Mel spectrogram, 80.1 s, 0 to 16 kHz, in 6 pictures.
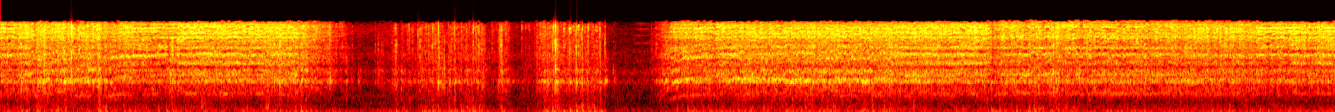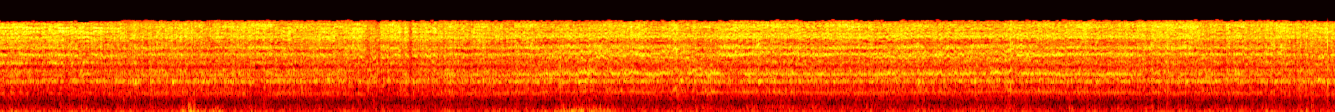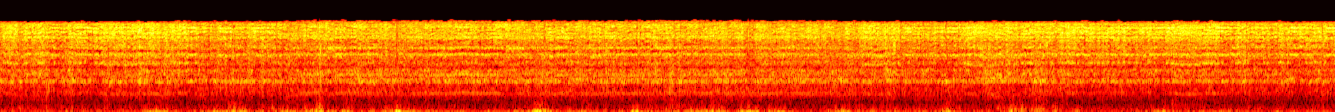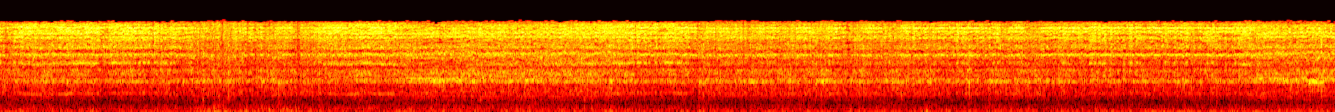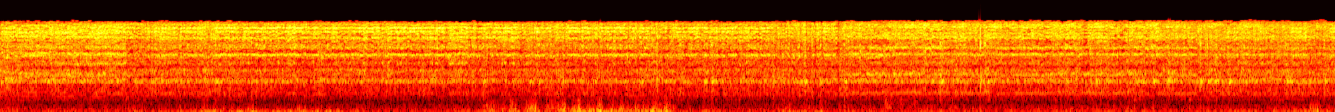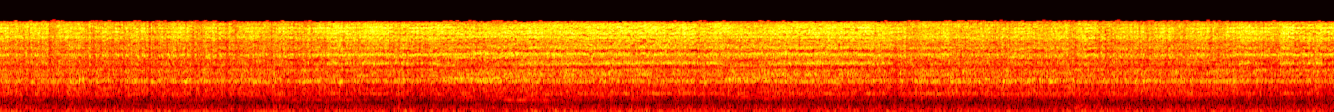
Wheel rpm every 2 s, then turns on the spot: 160, 100, 30, 90, 160, 160, 170, 160, 160, 160, 170, 160, 170, 170, 170, 160, 160, 170, 170, 170, 170, 160, 160, 170, 160, 160, 160, 160, 160, 160, 160, 170, 170, 170, 170, 160, 170, 170, 160, 160.
4-6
